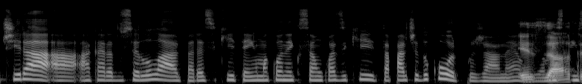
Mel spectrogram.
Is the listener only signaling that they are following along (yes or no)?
no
